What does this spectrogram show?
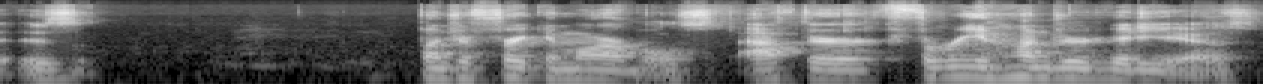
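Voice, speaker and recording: The man's fairly high pitch stays monotone and flat as he talks at a moderate pace. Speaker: thrift reseller and hobby video maker. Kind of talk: casual unboxing chat with viewers. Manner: halting, with many fillers and restarts.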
